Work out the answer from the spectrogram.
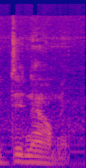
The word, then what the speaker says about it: denouement: That's denouement. Most of you would never have anyone give you the denouement of Fight Club, because most people are incapable. Denouement, by the way, is spelled, I'm asked how it's spelled now from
